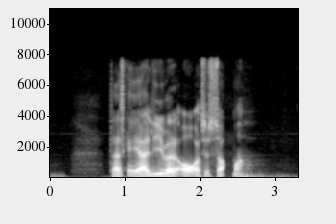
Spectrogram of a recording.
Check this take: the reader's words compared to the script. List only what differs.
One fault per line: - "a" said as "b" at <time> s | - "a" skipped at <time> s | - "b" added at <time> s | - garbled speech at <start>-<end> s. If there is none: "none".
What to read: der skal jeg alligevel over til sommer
none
